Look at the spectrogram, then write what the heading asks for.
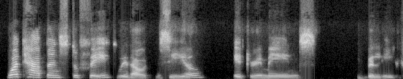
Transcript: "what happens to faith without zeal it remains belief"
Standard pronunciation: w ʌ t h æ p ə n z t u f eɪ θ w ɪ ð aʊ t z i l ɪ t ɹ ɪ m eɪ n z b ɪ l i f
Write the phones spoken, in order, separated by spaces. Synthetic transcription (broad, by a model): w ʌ t h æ p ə n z t u f eɪ t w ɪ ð aʊ t z i l ɪ t ɹ ɪ m eɪ n z b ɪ l i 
